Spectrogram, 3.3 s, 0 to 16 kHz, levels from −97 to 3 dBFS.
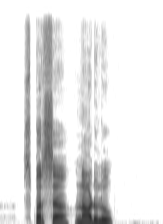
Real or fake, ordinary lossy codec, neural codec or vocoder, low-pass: real; none; none; 14.4 kHz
